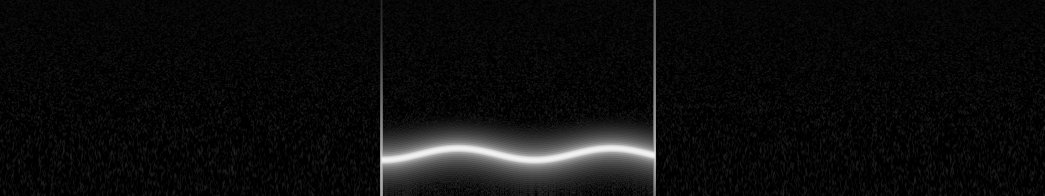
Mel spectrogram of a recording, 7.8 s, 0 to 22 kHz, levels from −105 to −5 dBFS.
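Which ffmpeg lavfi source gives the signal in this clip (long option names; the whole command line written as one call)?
ffmpeg -f lavfi -i "aevalsrc='0.316*sin(2*PI*(859*t-119/(2*PI*0.87)*sin(2*PI*0.87*t)))':duration=2.05:sample_rate=44100" out.wav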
